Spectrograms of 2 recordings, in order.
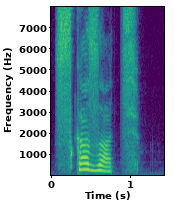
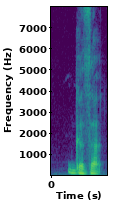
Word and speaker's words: сказать: Now let us do the verb to say or to tell, the same, is сказать, sounds like scars, which you inflict on a person if you say something rude to him, yes? Scars, сказать, to say.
